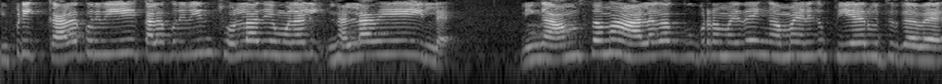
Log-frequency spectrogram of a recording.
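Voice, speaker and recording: A woman's cartoonish character voice at an extremely high pitch, monotone and flat in intonation, at a moderate pace. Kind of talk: comic overacting. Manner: chatty, boastful.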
